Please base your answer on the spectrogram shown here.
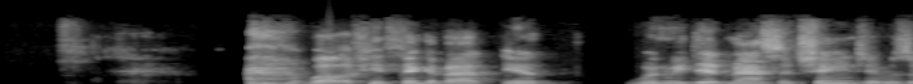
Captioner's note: cough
